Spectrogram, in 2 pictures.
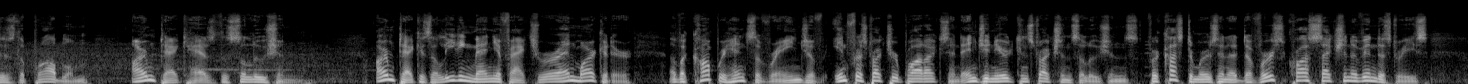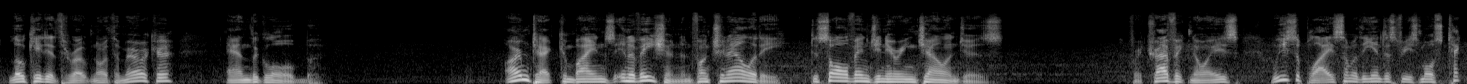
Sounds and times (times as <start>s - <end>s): Speech: 0.0s - 3.2s, 3.8s - 18.0s, 19.7s - 24.8s, 26.0s - 29.3s.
